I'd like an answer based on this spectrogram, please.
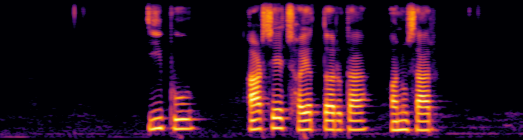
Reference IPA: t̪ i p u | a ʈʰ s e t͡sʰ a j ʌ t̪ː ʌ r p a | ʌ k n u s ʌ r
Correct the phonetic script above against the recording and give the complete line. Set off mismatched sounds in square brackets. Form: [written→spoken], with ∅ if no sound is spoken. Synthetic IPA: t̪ i p u | a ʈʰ s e t͡sʰ [a→ʌ] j ʌ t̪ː ʌ r [p→k] a | ʌ [k→∅] n u s [ʌ→a] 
